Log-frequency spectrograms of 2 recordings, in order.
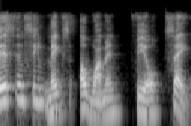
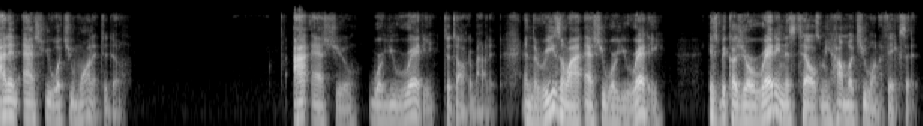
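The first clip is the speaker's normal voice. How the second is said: calm and even, much lower pitch; 5 semitones lower than usual. Modeling what to say when she refuses to talk about it: calm voice. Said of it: "in a calm voice".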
